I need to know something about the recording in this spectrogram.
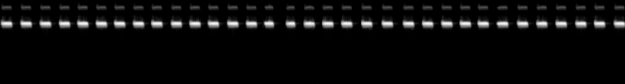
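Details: Rhythmic chirps of a male cricket on a summer evening, short bright high-pitched bursts repeating about four per second, evenly spaced over a silent background.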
